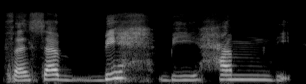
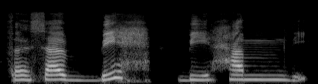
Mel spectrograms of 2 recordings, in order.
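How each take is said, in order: The two takes are said the same way.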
